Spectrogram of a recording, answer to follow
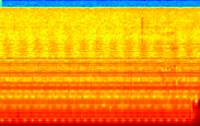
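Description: Steady electrical mains hum with a ladder of overtones, picked up through the microphone and sound system, holding at an even level.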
